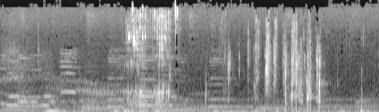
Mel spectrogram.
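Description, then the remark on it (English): Water pours into a glass in a kitchen, a splashing stream with a rising hollow tone, followed by several brief sloshing drips and splashes. “How about a glass of water? Pour it.”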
